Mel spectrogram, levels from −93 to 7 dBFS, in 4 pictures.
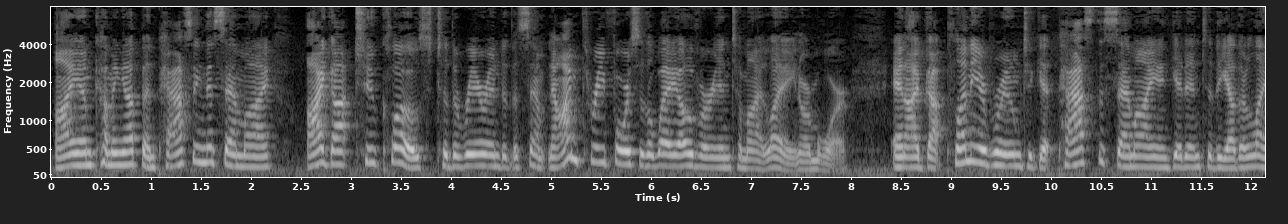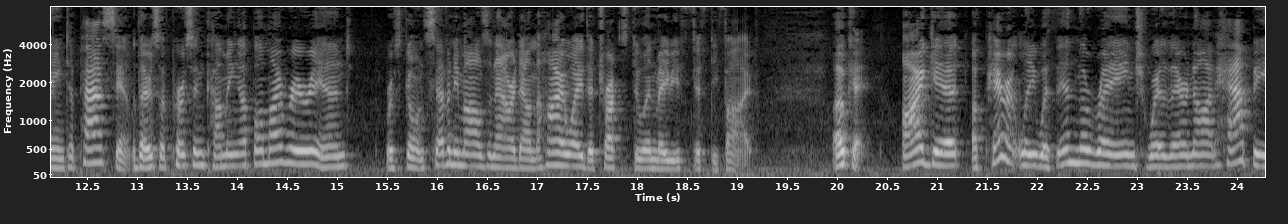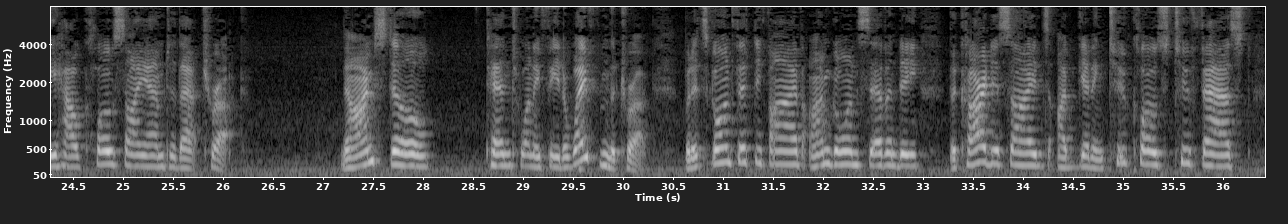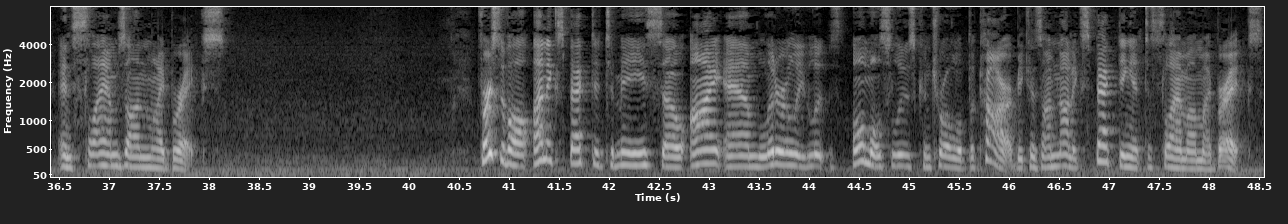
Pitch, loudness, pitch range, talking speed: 200 Hz, -26 LUFS, 180-230 Hz, 185 wpm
